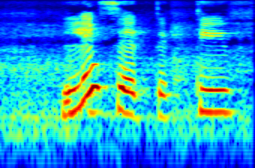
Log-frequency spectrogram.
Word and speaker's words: les adjectifs: How we pronounce in French? Les adjectifs.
